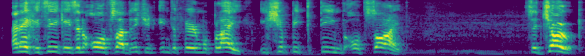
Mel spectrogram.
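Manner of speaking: loud, high, shouted football fury; yelling at the screen about the offside call; furious shouting rant. Real, not acted. Fan screaming at VAR over the offside goal, furious shout.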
